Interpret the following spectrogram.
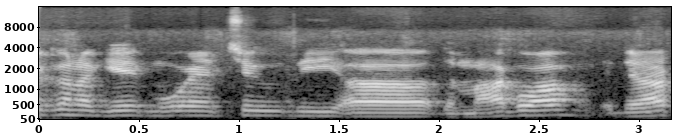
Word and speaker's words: Mogwai: They're gonna get more into the Magua. Did I pronounce it right? Mogwai? Yeah, Mogwai.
